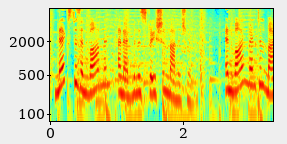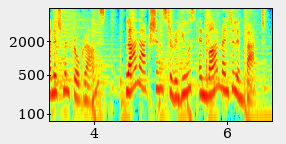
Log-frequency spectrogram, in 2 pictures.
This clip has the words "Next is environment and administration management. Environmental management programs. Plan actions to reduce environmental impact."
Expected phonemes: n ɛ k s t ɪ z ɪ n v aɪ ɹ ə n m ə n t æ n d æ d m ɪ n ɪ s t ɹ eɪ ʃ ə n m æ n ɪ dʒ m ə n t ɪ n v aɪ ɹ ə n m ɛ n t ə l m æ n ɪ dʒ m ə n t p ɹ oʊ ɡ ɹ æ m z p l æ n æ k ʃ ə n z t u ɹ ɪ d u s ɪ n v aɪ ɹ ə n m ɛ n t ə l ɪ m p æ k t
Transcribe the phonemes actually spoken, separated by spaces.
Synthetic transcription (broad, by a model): n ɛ k s t ɪ z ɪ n v aɪ ə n m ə n t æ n d æ d m ɪ n ɪ s t ɹ eɪ ʃ ə n m æ n ɪ dʒ m ə n t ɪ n v aɪ ə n m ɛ n t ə l m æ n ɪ dʒ m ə n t p ɹ oʊ ɡ ɹ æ m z p l æ n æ k ʃ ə n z t u ɹ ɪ d u s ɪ n v aɪ ə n m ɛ n t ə l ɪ m p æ k t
